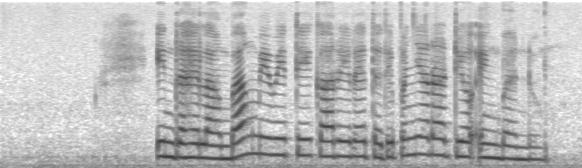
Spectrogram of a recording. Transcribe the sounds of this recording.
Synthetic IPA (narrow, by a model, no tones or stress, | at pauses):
ʔind̪ɾaɦelambaŋmiwit̪ikaɾiɾed̪̥ä̤d̪̥i̤pəɲəɾad̪̥ioʔɪŋba̤nd̪ʊŋ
